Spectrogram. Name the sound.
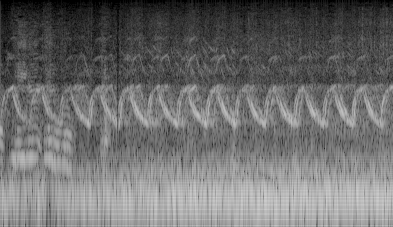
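police car siren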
